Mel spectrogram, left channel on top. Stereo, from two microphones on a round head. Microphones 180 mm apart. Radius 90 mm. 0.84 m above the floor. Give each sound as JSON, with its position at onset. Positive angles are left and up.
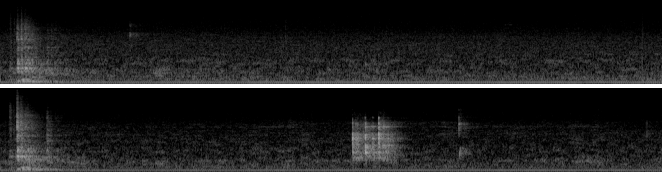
{"t": 0.1, "sound": "a microwave", "side_deg": -55, "distance_m": 5.5}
